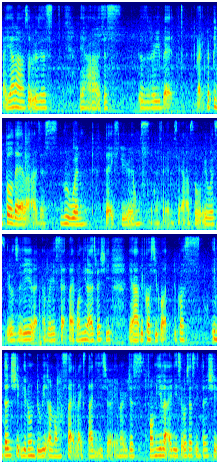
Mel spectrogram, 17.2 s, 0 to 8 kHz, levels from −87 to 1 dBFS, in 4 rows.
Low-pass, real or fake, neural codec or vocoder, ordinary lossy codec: 7.2 kHz; real; none; none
